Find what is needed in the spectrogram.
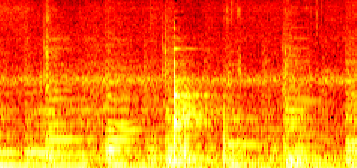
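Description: Soft background music over a silicone spatula scraping sauce out of a frying pan into a glass bowl, with two light clinks, one about a second in and one near the end.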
